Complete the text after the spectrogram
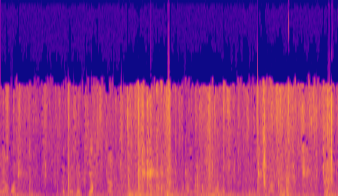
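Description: A metal cart rattles and clanks over a bumpy dirt track.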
